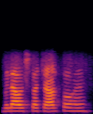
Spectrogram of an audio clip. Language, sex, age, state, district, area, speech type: Hindi, female, 45-60, Uttar Pradesh, Azamgarh, urban, conversation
